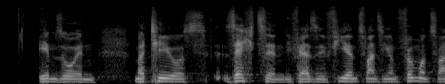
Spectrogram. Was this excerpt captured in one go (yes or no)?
yes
